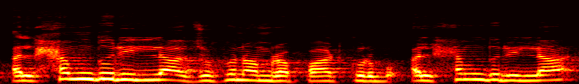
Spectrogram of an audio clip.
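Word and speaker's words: الحمد لله: আমরা পাঠ করবো আলহামদুলিল্লাহ এখানে মানে হচ্ছে হায় হুত্তি হা যেটা হলকের মধ্যখান থেকে উচ্চারণ হয় উচ্চারণ হয় আলহামদুলিল্লাহ এখন যদি কেউ আলহাম পড়ে তবে এটা অর্থ শুদ্ধ হবে না শুদ্ধ হবে না অর্থ চেঞ্জ হয়ে যাবে তো এটার প্রতি আমাদের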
